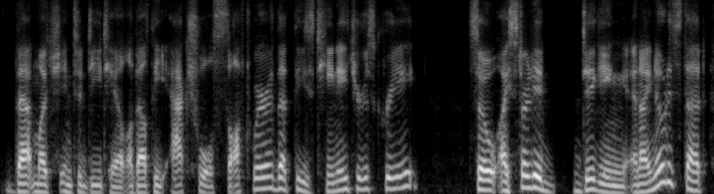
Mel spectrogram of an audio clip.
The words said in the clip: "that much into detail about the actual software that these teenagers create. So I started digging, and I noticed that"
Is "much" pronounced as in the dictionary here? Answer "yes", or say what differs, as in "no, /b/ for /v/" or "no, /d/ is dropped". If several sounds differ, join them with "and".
yes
